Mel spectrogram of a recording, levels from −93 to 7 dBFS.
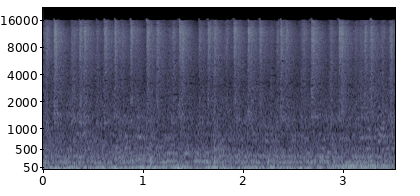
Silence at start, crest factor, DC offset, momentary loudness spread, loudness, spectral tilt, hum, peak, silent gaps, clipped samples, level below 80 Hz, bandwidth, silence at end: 0 s; 18 dB; under 0.1%; 2 LU; -29 LUFS; -2 dB/octave; none; -14 dBFS; none; under 0.1%; -42 dBFS; 17 kHz; 0 s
